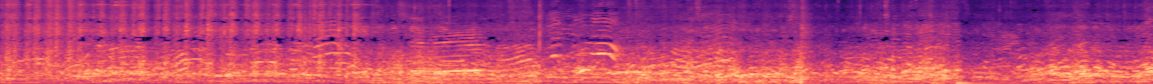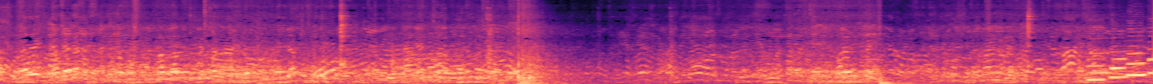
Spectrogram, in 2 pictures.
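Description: A brass band plays loudly outdoors, with trumpets, saxophones and a tuba.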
